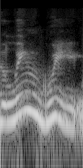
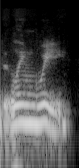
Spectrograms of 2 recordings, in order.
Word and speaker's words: Linguee: So I would recommend Lingui with double E in the end, Lingui.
